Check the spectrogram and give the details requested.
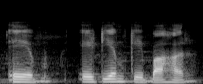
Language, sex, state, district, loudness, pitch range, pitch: Hindi, male, Bihar, Patna, -18 LUFS, 110-130 Hz, 120 Hz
